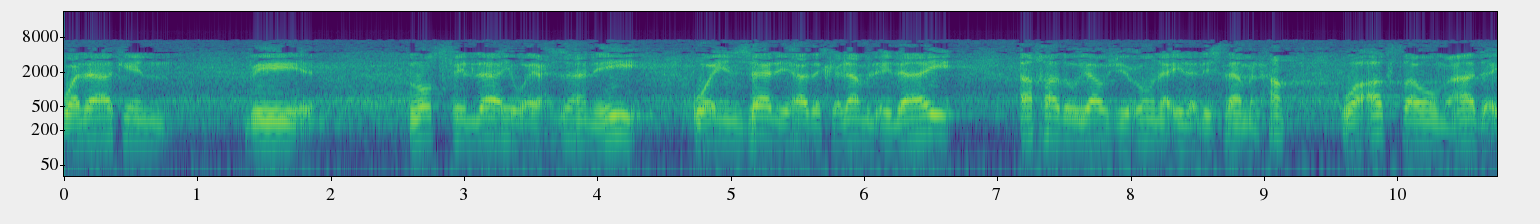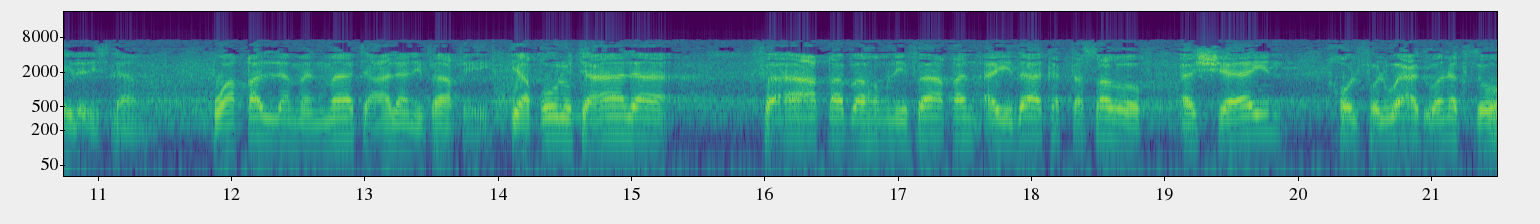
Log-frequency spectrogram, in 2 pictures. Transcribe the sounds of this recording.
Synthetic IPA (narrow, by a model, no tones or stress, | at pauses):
walaːkɪn | bɪ | lʊt̪ˤfɪlːaːhwaʔɪħsaːnɪhɪ | waʔɪnzaːlɪhaːðalkalaːmalʔɪlaːhi | ʔaxaðujɑɾˤd͡ʒɪʕuːnaʔɪlalʔɪslaːmalħɑqː | wɪ̰ʔakθɑɾˤhʊmʕaːd̪aʔɪla̰lʔɪ̰sla̰ːm | wʔɑqɑlːmanmaːt̪aʕalanɪfaːqɪ̰hḭjɑquːlt̪aʕaːla | faʔaʕqɑbahʊmnɪfaːqɑnʔajðaːkat̪ːɑsˤɑrˤːʊfʔaʃːajn | xʊlfɪlwaʕd̪wɪnaksʊh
